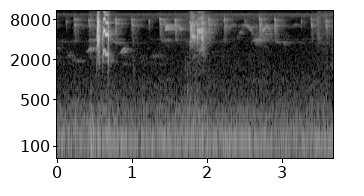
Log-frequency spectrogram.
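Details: Female pied triller in breeding condition calling to attract a male: sharp, high chirps, a double note near the start, a fainter burst midway and another at the end, over a low background hum.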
